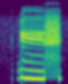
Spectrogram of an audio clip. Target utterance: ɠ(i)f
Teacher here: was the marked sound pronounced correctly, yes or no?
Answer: no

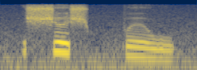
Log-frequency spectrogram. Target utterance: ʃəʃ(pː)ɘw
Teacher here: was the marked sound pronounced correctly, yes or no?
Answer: yes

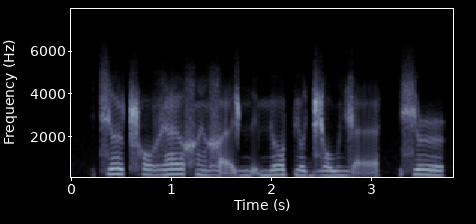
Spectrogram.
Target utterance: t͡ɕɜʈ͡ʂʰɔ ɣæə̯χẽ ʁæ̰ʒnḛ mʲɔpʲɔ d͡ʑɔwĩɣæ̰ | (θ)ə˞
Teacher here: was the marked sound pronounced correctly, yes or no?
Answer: no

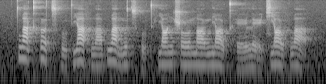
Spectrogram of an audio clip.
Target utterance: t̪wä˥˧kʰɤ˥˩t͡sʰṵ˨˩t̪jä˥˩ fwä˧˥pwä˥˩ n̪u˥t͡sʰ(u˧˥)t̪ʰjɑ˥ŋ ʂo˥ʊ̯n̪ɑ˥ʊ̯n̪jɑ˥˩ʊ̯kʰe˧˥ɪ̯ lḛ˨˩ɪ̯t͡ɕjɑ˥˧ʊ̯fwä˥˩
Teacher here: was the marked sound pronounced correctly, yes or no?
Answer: no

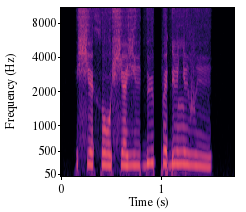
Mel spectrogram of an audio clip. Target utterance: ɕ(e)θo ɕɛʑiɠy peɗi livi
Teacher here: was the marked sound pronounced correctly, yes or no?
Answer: yes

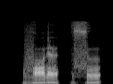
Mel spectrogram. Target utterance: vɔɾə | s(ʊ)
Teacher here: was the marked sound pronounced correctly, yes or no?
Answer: yes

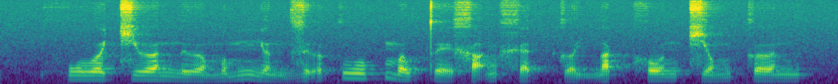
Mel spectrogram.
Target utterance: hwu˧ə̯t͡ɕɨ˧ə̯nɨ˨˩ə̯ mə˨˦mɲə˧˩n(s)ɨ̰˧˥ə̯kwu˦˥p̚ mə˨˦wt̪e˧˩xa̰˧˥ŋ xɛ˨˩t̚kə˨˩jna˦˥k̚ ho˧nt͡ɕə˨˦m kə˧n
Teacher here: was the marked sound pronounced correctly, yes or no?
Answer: no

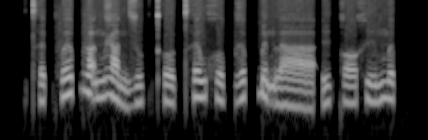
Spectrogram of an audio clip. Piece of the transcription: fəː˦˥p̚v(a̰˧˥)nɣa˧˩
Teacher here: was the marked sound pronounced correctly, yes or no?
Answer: yes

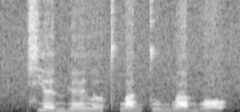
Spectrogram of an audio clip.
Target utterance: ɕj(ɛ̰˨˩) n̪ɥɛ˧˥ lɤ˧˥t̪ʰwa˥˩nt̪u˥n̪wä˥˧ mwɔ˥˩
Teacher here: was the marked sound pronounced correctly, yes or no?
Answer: no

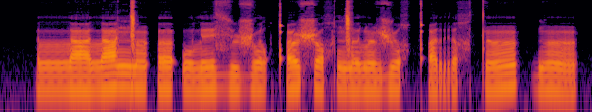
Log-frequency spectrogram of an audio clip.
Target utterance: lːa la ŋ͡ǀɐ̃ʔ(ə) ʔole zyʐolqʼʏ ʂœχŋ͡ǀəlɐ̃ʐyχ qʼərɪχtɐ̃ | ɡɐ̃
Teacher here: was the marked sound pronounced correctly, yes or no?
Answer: no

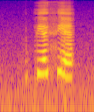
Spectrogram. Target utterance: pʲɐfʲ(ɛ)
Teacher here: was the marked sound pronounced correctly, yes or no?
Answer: yes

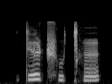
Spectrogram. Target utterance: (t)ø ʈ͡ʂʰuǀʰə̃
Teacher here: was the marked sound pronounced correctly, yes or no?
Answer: yes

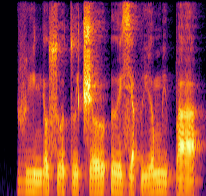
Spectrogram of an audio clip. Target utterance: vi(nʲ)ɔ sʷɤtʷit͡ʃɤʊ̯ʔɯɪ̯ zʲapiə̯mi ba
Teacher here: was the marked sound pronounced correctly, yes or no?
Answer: yes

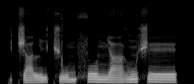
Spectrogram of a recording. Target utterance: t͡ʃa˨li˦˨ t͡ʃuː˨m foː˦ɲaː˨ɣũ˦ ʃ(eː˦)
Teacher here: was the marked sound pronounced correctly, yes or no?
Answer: yes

